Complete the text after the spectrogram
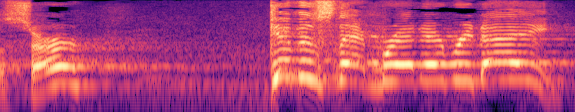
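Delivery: high, pleading mock voice; mock greedy crowd. Crowd wanting bread every day, high mocking plea. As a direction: beg like someone chasing a free meal.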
